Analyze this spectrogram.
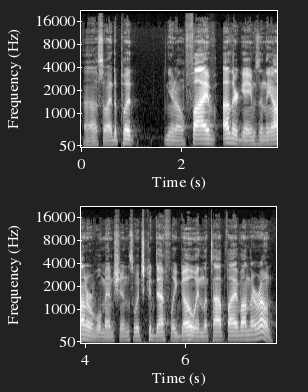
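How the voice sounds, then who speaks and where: A man's voice: on the low side, fairly even intonation, moderate pace, fairly bright tone, clear, resonant tone. A man giving a casual countdown review of games as host, talking informally and chuckling often between phrases. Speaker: host of a video game review series. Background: music.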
